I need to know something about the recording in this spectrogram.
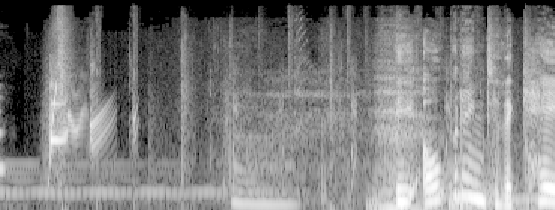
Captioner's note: caterpillar noises; sighing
